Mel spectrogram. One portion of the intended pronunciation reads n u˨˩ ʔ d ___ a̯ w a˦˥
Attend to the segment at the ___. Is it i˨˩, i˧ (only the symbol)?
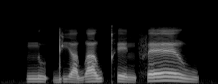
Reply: i˨˩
